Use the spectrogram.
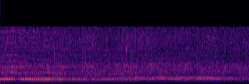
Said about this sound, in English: You see, from the way some of you are clapping, it's as if you don't believe that we can have a speaker from Mozambique.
